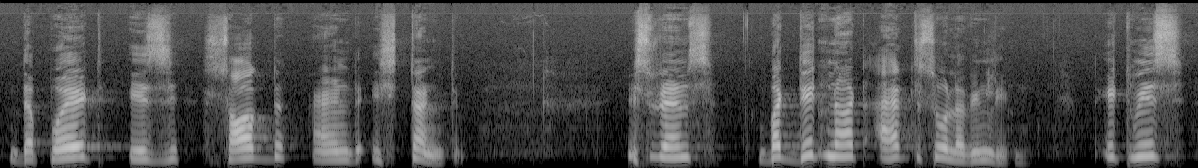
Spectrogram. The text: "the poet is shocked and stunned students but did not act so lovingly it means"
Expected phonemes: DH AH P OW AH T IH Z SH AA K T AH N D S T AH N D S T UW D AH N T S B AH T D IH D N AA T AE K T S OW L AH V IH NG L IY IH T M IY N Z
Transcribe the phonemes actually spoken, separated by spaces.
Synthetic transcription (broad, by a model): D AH P OW AH T IH Z S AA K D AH N D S T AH N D S T UW D AH N T S B AH T D IH D N AA T AE K T S OW L AH V IH NG L IY IH T M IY N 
